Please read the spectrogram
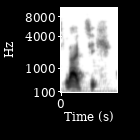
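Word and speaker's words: Leipzig: А, а другая, не, правильно произносить, как говорит Сергей Кривокарчик, э, Лейпц, Лайпциг.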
